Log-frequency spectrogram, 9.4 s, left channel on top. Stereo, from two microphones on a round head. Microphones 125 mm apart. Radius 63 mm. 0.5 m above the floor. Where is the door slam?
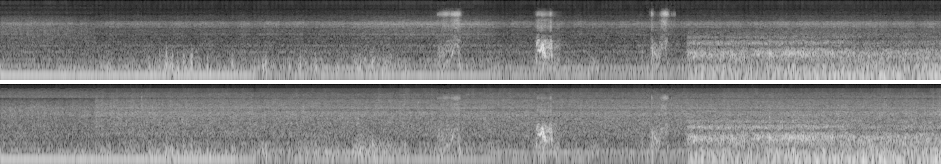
15° right (ahead or behind).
